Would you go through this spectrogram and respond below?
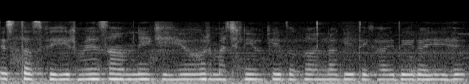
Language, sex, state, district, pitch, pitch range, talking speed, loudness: Hindi, female, Uttar Pradesh, Jyotiba Phule Nagar, 235 Hz, 230-235 Hz, 180 wpm, -16 LUFS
